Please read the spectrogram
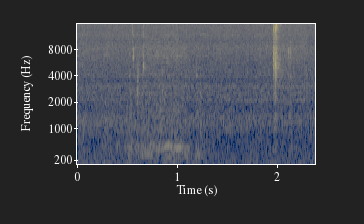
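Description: Near silence: room tone, with a faint soft sound about half a second in and a single short click near the end.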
